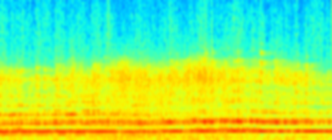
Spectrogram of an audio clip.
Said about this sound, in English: This is a truck assembly line. Over this din of production, you're going to hear what some of the men and women who work here think about the world and their job.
